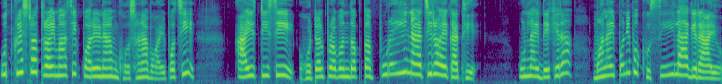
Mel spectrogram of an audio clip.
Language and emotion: Nepali, happy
